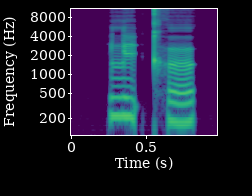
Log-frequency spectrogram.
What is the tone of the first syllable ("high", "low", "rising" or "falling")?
high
